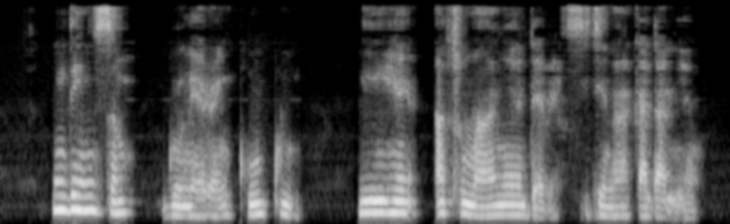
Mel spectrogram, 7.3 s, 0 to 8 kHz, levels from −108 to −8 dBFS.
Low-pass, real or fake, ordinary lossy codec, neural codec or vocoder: 7.2 kHz; fake; AAC, 32 kbps; codec, 16 kHz, 2 kbps, FunCodec, trained on LibriTTS, 25 frames a second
